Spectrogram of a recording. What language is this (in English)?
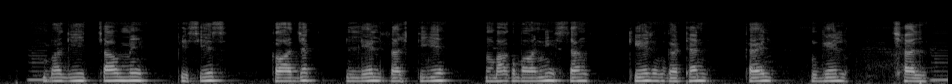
Maithili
